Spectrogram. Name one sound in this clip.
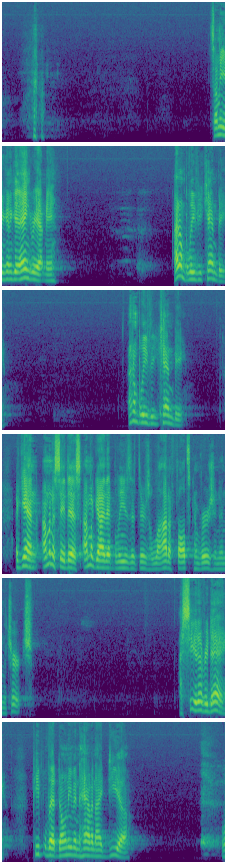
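A middle-aged man speaks calmly into a microphone in bursts with pauses.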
